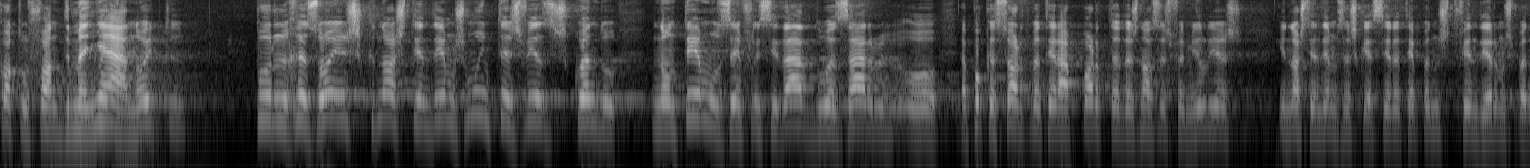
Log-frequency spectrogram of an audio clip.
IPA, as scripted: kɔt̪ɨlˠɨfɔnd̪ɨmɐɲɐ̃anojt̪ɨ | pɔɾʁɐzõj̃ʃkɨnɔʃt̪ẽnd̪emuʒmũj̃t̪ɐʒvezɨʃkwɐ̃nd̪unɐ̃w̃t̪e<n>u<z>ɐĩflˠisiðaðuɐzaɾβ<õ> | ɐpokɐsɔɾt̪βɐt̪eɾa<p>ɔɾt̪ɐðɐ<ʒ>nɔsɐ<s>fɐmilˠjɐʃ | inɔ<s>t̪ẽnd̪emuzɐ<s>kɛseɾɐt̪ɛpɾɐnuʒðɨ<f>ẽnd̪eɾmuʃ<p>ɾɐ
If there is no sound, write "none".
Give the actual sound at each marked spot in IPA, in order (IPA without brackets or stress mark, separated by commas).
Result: m, z, o, p, ʒ, ʃ, ʃ, ʃ, f, p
